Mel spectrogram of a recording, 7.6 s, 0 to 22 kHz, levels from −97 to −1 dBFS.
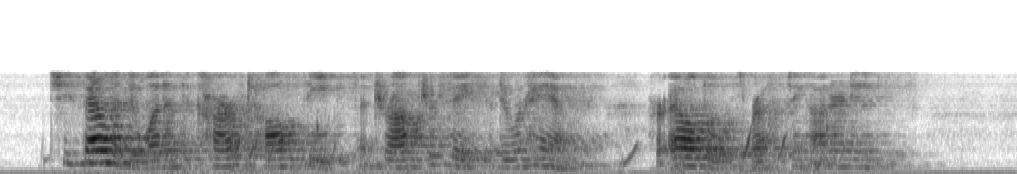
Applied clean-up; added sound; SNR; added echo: none; Liquid; 19 dB; reverberation time 1.0 s.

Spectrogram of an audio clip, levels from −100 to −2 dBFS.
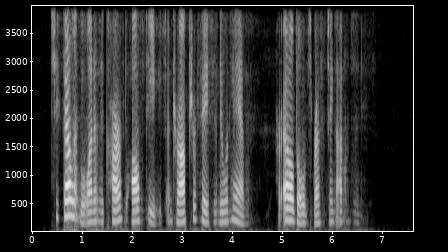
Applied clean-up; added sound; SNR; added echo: neural separator model SepFormer WHAMR!.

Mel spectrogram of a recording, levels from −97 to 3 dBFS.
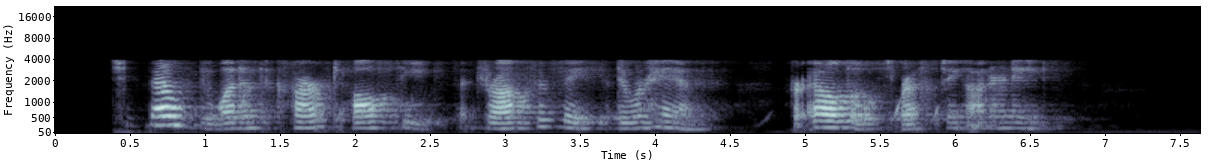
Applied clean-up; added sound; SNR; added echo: neural mask model DeepFilterNet 3.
